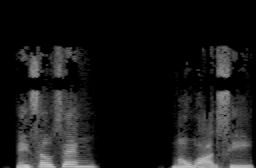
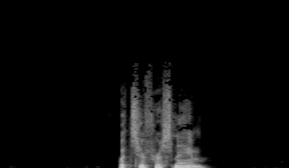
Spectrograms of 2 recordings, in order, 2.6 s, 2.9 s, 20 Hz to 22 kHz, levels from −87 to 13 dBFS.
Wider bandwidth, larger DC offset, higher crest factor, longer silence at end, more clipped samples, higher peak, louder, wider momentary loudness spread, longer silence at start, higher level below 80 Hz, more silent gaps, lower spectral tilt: first, 16 kHz vs 11.5 kHz; neither; second, 14 dB vs 20 dB; second, 0.05 s vs 0.85 s; neither; about the same, -6 dBFS vs -4 dBFS; about the same, -20 LUFS vs -20 LUFS; about the same, 10 LU vs 8 LU; second, 0.15 s vs 1.2 s; first, -54 dBFS vs -60 dBFS; first, 1.08-1.56 s vs none; about the same, -5.5 dB/octave vs -5.5 dB/octave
